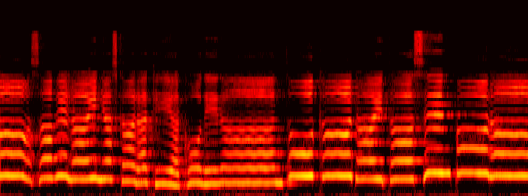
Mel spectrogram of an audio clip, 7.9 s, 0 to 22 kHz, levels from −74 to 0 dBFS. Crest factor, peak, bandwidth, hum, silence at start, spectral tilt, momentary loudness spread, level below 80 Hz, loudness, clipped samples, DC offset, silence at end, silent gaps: 14 dB; -14 dBFS; 11.5 kHz; none; 0 s; -1.5 dB/octave; 6 LU; -64 dBFS; -28 LUFS; under 0.1%; under 0.1%; 0 s; none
